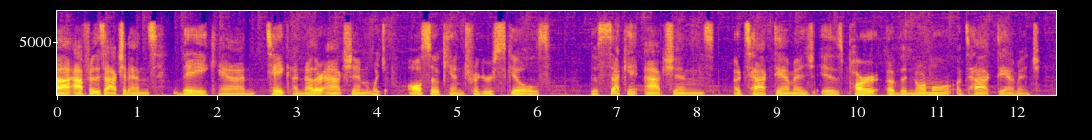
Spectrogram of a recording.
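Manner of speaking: slow, deliberate, drawn-out reading, word by word. Reading a skill description aloud: reading slowly on purpose. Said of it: "I'm reading it slowly on purpose".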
